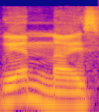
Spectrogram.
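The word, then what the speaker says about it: nice: तो हो गया सो और एन आई सी है तो इसे नी से नहीं पढ़ना एन का वचन न करना है आई का वचन आई तो हो गया नाई और सी रहता है ना उसका स होता है तो नाइस यानी कि सो नाइस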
